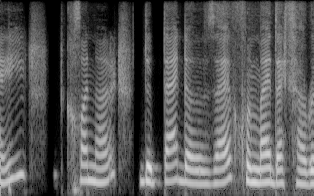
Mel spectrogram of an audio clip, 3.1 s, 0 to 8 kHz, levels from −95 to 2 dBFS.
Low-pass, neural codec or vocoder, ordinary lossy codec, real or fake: none; codec, 16 kHz, 0.5 kbps, X-Codec, HuBERT features, trained on balanced general audio; none; fake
